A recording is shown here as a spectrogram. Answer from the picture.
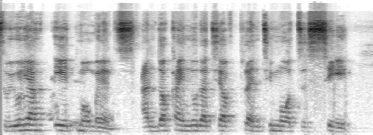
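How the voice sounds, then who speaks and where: This man speaks with a fairly high pitch. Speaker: sports talk show host. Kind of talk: online talk show hosting. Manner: fast.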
